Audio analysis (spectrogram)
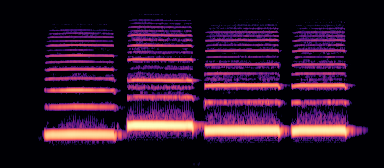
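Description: A recorder plays one measure of Au Clair de la Lune as four evenly spaced quarter notes, clean and breathy-pure, with the second note higher and the last two sharing a pitch, heard alone at close range.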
